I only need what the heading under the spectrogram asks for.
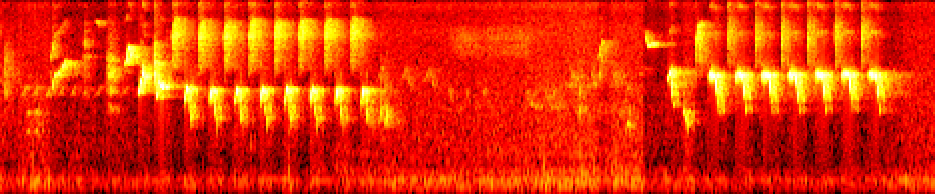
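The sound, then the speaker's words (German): A nightingale sings loudly in rapid, repeated notes. Two bursts of fast chirping trills are split by a quieter pause, over a faint low background hum. “Also hier stehen die wieder mal von der Nachtigall. Boah, die richtig Gas gibt.”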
